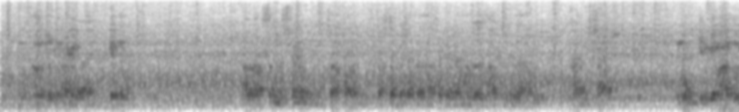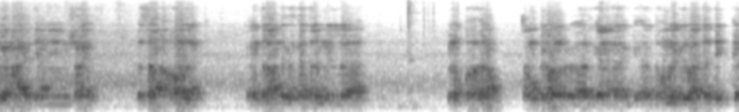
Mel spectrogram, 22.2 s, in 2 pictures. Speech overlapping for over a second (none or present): none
